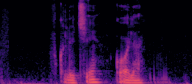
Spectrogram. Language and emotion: Russian, neutral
